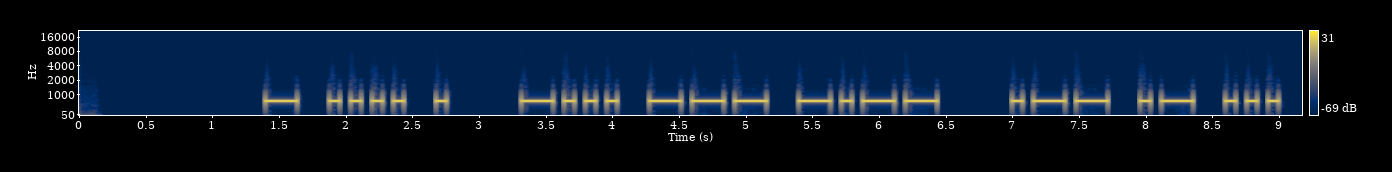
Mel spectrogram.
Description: Morse code, heard as a keyed tone, about 15 wpm, 700 Hz. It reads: THE BOY WAS
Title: Sentences from Top 1600 Words 15wpm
